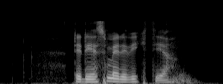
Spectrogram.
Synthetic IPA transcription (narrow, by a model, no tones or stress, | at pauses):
d̪̥ɛæɖɛsɔmæɖɛvɪkt̪ʰɪɡa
